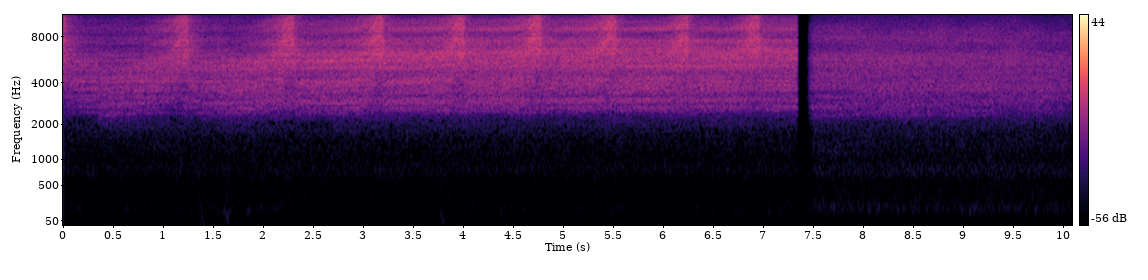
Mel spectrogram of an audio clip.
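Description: Insects droning in chorus, a high hiss that swells in regular pulses a little more than once a second. It breaks off abruptly a little past seven seconds in, and a quieter, steadier hiss follows.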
